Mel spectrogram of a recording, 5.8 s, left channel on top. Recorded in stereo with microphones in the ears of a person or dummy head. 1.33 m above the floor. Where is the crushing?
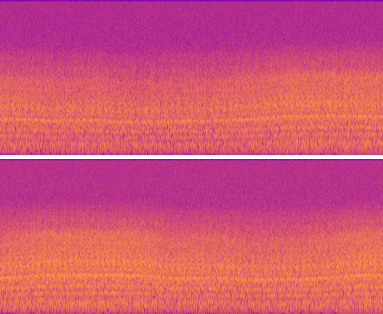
No crushing in this recording.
